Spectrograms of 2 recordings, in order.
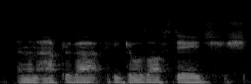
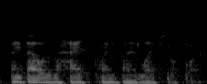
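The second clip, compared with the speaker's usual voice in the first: usual speaking voice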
